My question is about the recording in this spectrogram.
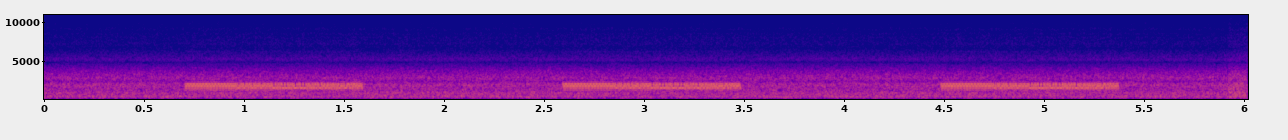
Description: Emergency Alert System (SAME) tones (header bursts), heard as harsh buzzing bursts, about 520.83 baud, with radio hiss and a squelch burst at the end.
